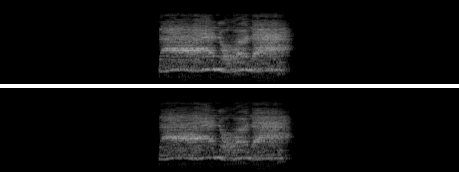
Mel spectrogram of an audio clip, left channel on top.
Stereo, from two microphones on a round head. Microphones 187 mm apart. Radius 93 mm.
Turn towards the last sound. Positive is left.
turn(degrees=10)  # may be behind; listen again after turning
